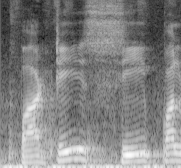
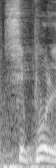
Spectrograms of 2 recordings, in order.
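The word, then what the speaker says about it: participle: ध्यान रखिएगा, पार्टिसिपल, इसका प्रोनाउंसिएशन होगा भाई, जो कमजोर है बहुत, पार्टिसिपल बोलेंगे, इसको सिपुल नहीं बोलिएगा, पास्ट पार्टिसिपल, पास्ट पार्टिसिपल।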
